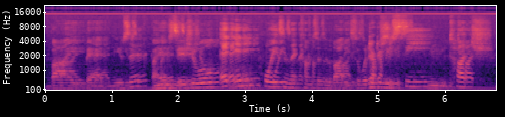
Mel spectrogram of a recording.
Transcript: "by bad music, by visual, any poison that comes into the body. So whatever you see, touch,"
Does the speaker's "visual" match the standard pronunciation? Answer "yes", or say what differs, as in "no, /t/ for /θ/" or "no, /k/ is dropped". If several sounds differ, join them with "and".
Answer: no, /n/ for /l/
